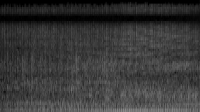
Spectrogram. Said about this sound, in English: If you're wondering about the road noise in the background, Zephaniah is speaking while riding around West London in the back of a cab.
